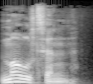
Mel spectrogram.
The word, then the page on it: molten: British English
